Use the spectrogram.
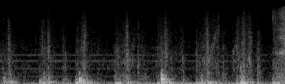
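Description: Footsteps descending stairs down into a cellar: about seven heavy, hollow thuds in a steady, unhurried rhythm, moderately loud, with no voices.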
